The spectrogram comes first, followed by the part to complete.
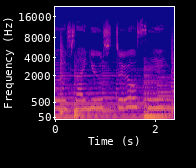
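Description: A song: a girl singing a slow, gentle melody with held, wavering notes over acoustic guitar accompaniment.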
